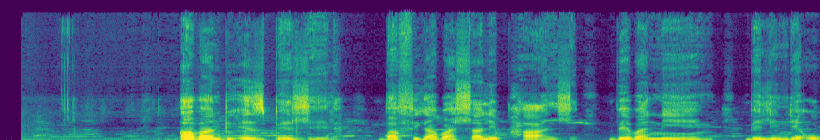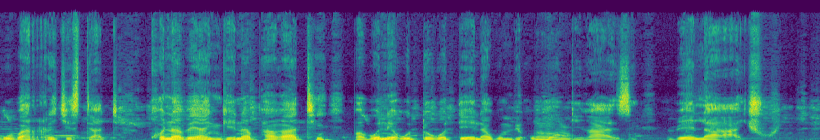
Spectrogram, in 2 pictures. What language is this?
North Ndebele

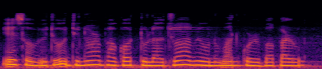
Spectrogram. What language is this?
Assamese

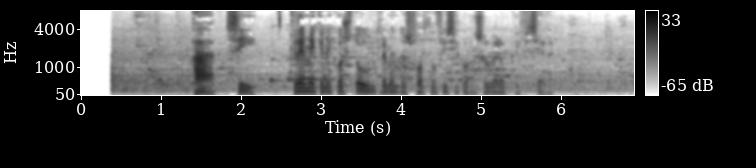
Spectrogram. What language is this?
Galician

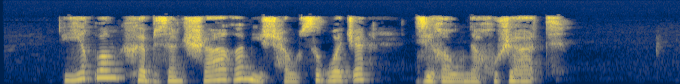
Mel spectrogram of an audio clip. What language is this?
Kabardian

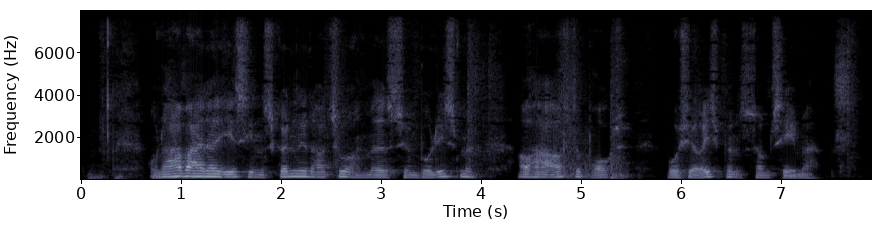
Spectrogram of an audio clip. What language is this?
Danish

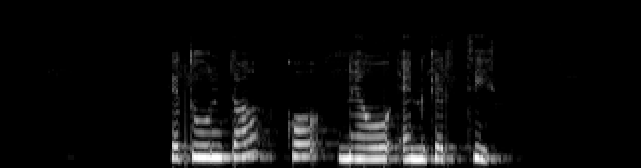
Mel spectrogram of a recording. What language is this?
Kalenjin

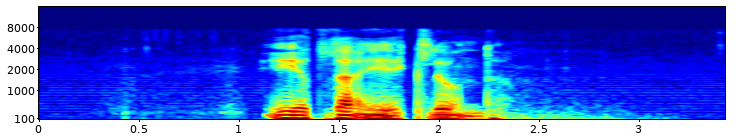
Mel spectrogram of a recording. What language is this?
Swedish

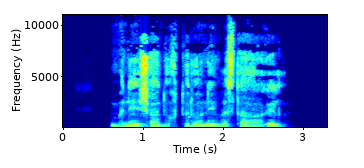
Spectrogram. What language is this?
Hazaragi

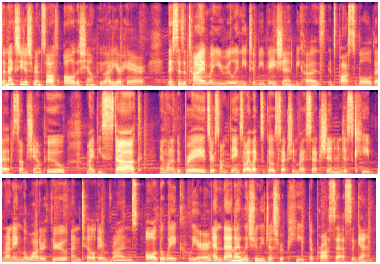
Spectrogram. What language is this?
English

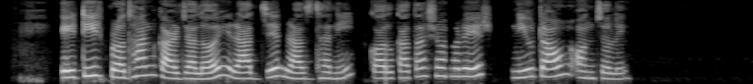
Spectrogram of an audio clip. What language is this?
Bangla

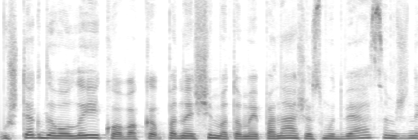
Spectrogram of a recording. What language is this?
Lithuanian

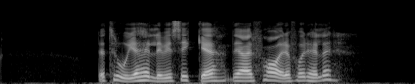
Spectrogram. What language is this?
Norwegian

